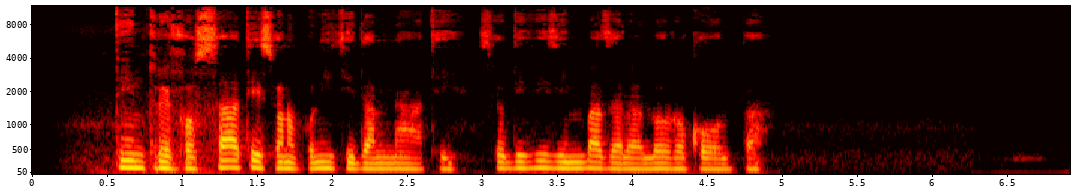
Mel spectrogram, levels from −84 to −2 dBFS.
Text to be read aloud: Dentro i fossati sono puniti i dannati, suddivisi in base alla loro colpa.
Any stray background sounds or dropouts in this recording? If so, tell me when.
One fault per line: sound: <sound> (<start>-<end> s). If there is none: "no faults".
no faults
